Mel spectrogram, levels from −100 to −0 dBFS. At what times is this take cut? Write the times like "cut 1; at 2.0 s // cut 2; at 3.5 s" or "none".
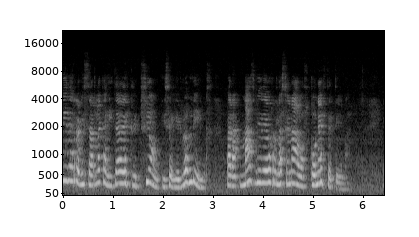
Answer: none

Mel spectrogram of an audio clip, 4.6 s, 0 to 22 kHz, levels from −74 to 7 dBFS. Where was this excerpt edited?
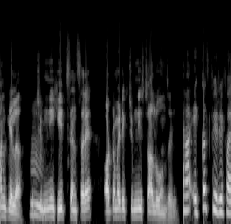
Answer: cut 1; at 3.7 s

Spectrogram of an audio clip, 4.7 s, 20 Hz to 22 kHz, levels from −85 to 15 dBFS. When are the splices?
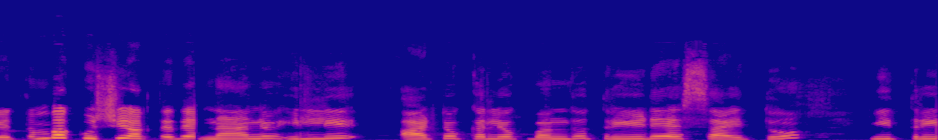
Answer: cut 1; at 1.4 s

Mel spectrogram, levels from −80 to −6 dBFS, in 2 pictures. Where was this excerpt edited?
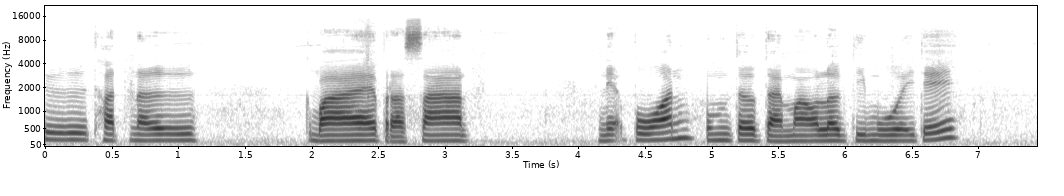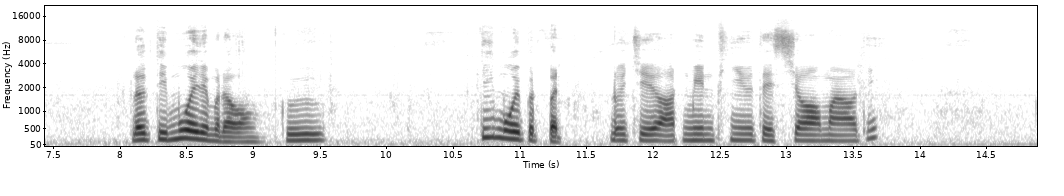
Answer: cut 1; at 5.0 s // cut 2; at 11.5 s

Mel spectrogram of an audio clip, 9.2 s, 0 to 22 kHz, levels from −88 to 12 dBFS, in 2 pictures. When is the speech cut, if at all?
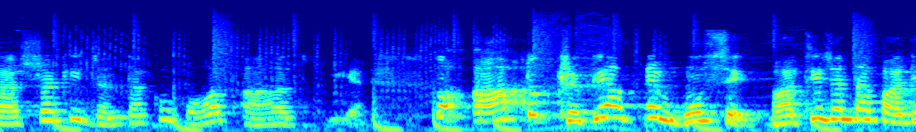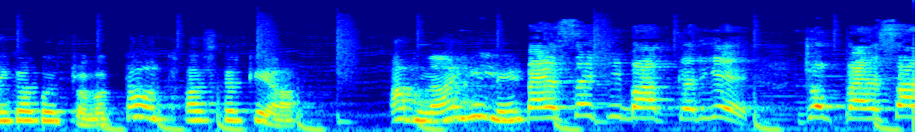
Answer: cut 1; at 7.2 s

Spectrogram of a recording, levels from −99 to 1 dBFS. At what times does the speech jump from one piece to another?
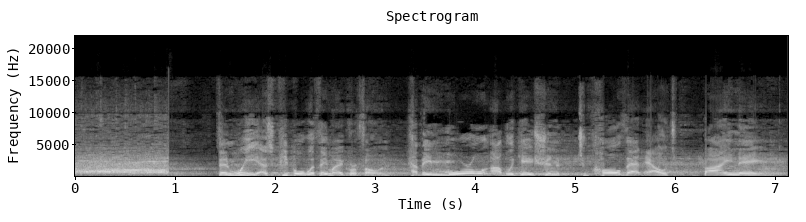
cut 1; at 0.9 s

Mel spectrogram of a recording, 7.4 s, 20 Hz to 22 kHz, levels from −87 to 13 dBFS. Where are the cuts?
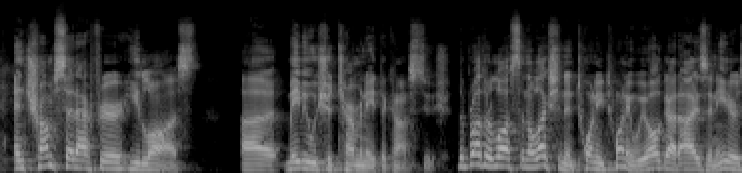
cut 1; at 4.4 s

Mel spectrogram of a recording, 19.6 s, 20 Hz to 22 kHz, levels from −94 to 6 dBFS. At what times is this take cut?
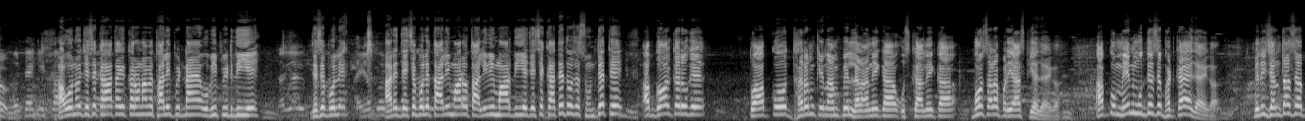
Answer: cut 1; at 9.5 s

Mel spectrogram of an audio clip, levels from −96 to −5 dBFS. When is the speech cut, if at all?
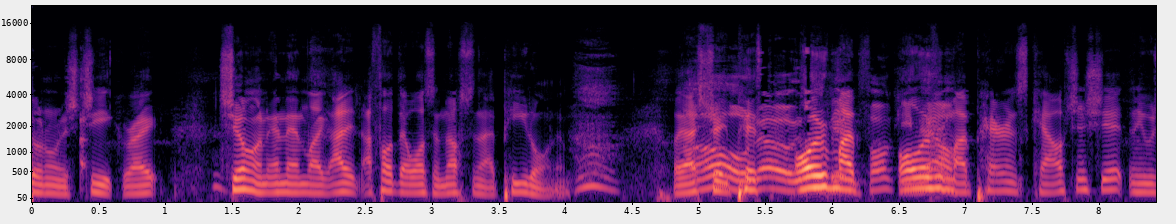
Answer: none

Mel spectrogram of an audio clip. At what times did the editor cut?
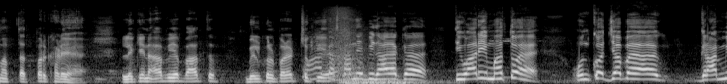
cut 1; at 3.4 s

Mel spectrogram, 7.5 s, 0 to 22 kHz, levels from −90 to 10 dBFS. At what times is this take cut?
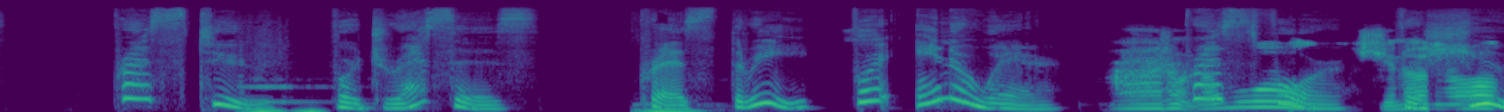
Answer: none

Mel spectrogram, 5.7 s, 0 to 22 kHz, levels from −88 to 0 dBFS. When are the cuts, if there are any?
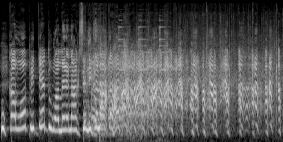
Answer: none

